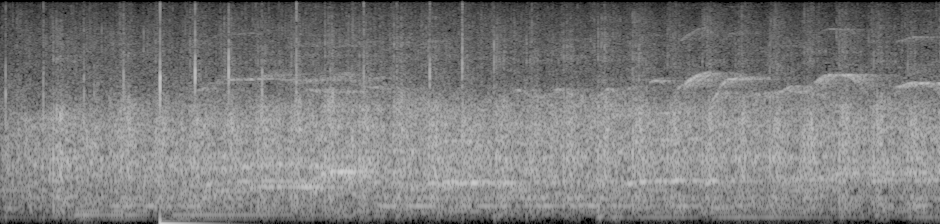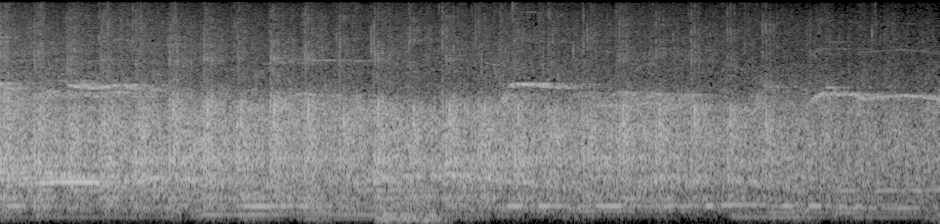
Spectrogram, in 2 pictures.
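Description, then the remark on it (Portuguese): Sustained applause from an audience at a ceremony awarding the title of São Bernardo citizen: a steady, dense patter of many hands clapping at an even loudness for the whole stretch, with faint murmuring voices underneath. “Uma salva de palmas.”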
